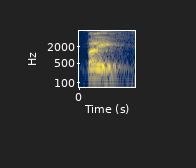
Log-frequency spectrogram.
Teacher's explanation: اعطینا، عین پر جزم ہے، اور جزم والے حرف کو پیچھے حرکت والے حرف سے ملا کر پڑھتے ہیں، جیسے حمزہ عین زبر آ، تو ملانے میں نرمی بھی ہوگی اور جلدی بھی ہوگی۔ طیب، یا ساکن سے پہلے زبر ہے، یا لین ہوا، یا لین کو نرم آواز کے ساتھ جلد پڑھیں گے، معروف پڑھیں گے، مجہور آواز سے بچیں گے۔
